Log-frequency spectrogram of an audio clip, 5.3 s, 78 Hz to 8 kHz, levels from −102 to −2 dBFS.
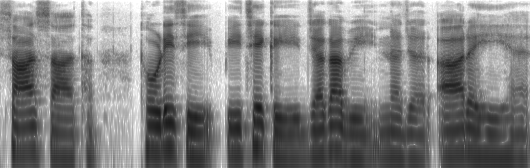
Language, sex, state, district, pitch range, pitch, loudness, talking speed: Hindi, male, Chhattisgarh, Sukma, 100-115 Hz, 105 Hz, -18 LUFS, 125 wpm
